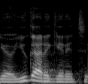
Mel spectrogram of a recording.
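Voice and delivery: plain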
